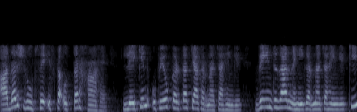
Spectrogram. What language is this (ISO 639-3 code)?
hin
